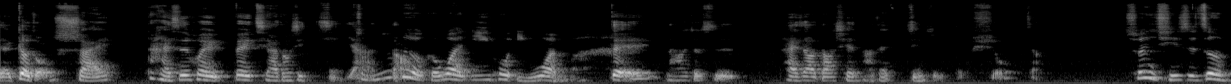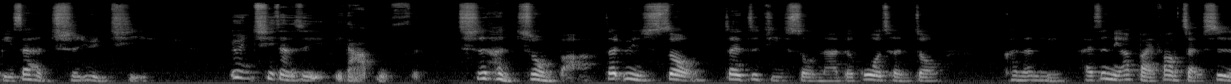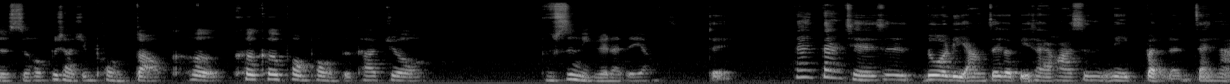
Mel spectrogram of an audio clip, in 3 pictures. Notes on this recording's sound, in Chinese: 這集有較多雜音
